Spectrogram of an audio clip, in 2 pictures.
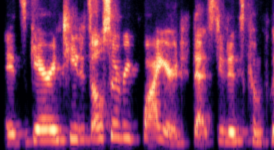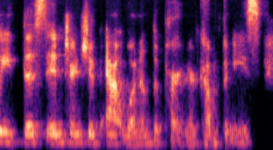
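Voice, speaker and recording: A woman hosting an online information session, talking in an upbeat way with many fillers and bright emphatic rises. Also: medium pitch, a little fast, a little hiss or hum. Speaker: webinar host for a graduate program.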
